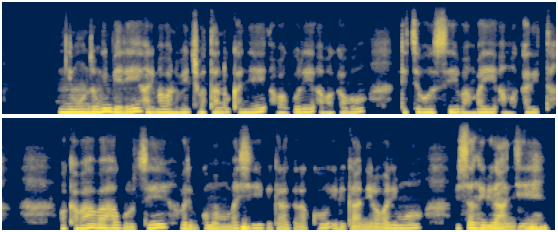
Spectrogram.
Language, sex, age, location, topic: Kinyarwanda, female, 18-24, Kigali, health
